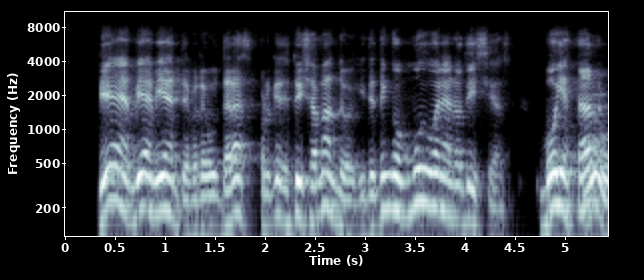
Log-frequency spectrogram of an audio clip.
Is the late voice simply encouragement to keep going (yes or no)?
yes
